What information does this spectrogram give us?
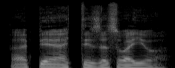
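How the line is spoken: Sighing. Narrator (Russian): вздохнул Овод

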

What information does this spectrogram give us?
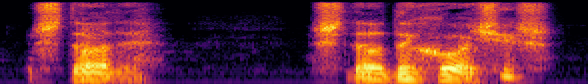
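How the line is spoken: Creaky voice. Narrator (Russian): проскрипел

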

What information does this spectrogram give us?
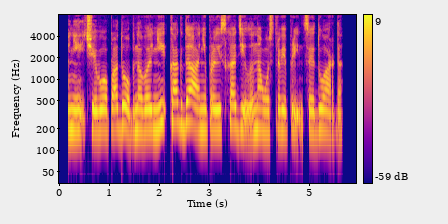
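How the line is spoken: Plain. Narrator (Russian): сказала Марила

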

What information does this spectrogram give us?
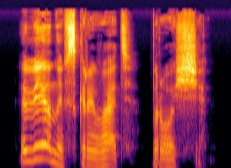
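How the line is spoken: Sighing. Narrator (Russian): вздохнул Винсент

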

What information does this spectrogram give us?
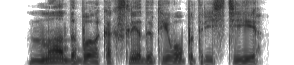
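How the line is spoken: Displeased grumble, girl. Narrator (Russian): пробухтела недовольным голосом девушка

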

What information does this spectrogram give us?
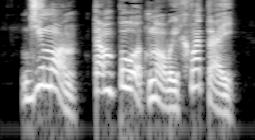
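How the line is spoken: Demonic exclamation. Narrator (Russian): Воскликнул демон

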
